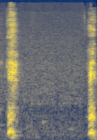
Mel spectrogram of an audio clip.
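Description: Two short yips from a dog indoors, faint and spaced apart, with quiet room tone between them and no talk.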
